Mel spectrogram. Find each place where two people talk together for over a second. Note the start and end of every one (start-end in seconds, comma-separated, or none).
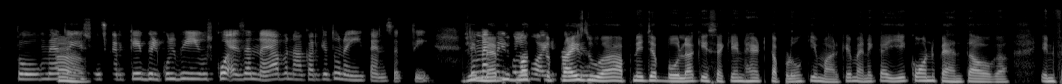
4.7-6.0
